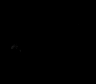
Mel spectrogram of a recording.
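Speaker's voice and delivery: Boundaries whispered, breathy and voiceless. Shown as a demonstration. Repeats the word, then whispers it.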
